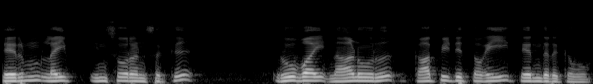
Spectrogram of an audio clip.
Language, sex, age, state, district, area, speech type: Tamil, male, 45-60, Tamil Nadu, Namakkal, rural, read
